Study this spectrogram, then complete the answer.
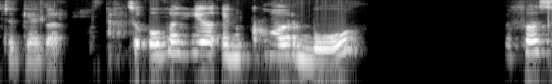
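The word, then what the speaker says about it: corbeau: they pronounce together so b e a u is pronounced as Bo e a u is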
